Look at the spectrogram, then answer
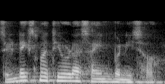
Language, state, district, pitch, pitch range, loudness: Nepali, West Bengal, Darjeeling, 130 Hz, 110-170 Hz, -13 LUFS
